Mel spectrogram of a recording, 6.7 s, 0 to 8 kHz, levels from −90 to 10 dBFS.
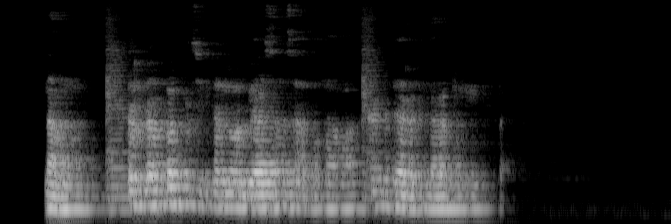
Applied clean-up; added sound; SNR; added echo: neural mask model DeepFilterNet 3.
